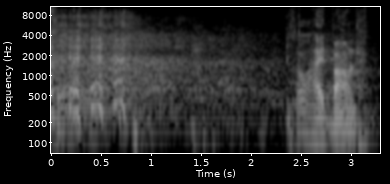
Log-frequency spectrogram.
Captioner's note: audience laughs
